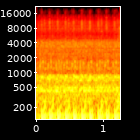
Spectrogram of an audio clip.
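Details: Yamaha Virago V-twin, parts-bike restore/rebuild for a cafe build, idling after fire-up with ignition timing confirmed by strobe: steady, loping twin-cylinder thump, about eight pulses a second, even and unbroken; normal idle, timing right.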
